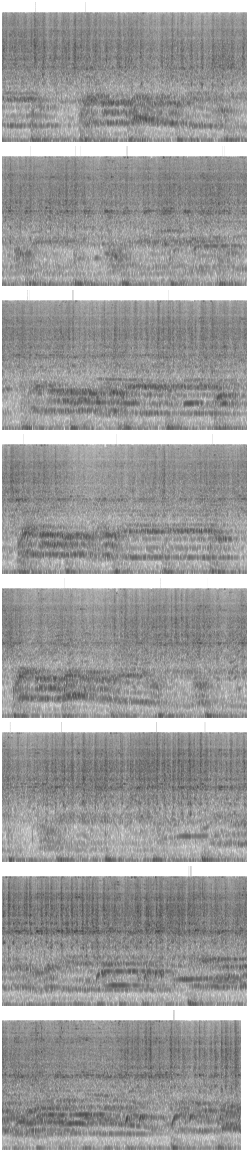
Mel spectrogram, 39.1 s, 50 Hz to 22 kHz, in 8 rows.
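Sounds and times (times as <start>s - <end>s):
chorus chanting in unison: 0.0s - 39.0s
steady drum beat: 0.0s - 39.0s.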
